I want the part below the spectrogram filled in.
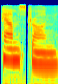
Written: hamstrung

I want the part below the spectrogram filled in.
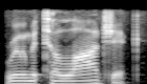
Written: rheumatologic

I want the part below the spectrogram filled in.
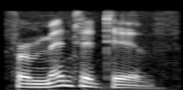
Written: fermentative

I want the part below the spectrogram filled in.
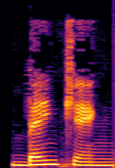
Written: banking

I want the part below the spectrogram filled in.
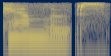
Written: Kamloops

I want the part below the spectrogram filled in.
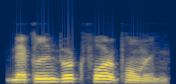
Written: mecklenburg vorpommern

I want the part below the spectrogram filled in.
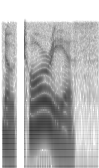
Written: notorious

